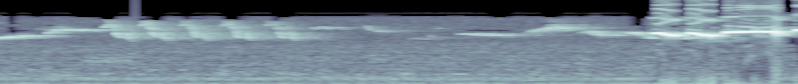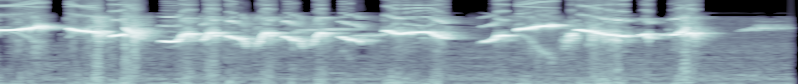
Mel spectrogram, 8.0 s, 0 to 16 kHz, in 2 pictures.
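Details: Oriental magpie-robin singing at 5 a.m.: faint trilled notes, then a loud, rapid run of varied whistled phrases rising and falling, clipped and intense, delivered close by.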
